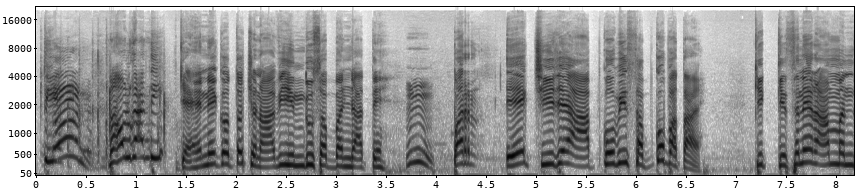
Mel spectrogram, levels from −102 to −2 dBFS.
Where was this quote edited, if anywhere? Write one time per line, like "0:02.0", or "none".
0:01.4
